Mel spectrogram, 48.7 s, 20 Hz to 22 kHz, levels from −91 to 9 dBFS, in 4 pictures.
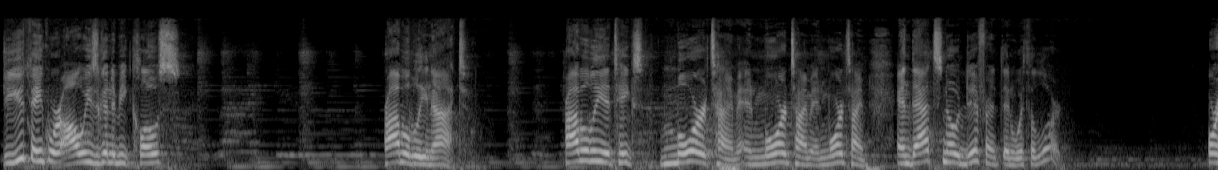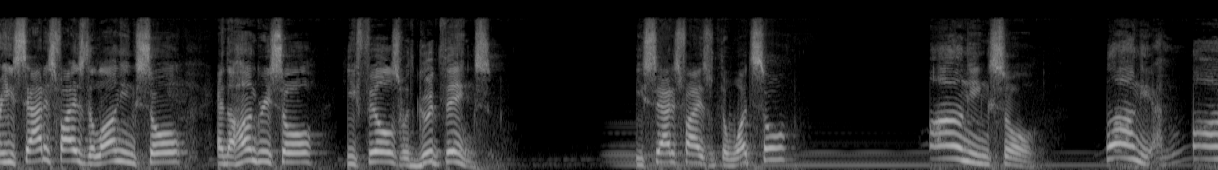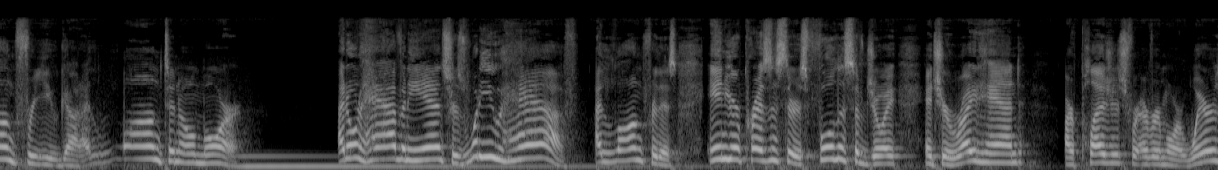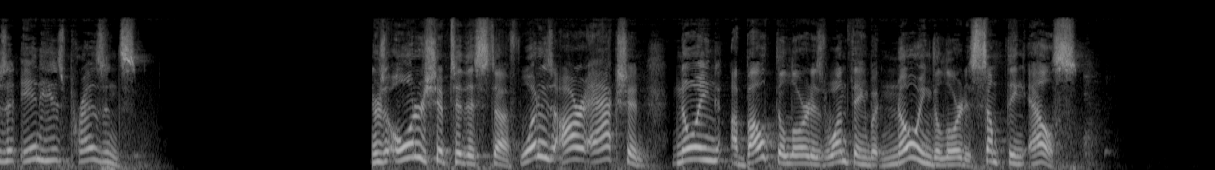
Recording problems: background music; faint; until 35 s; 25 dB below the speech

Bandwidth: 14 kHz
